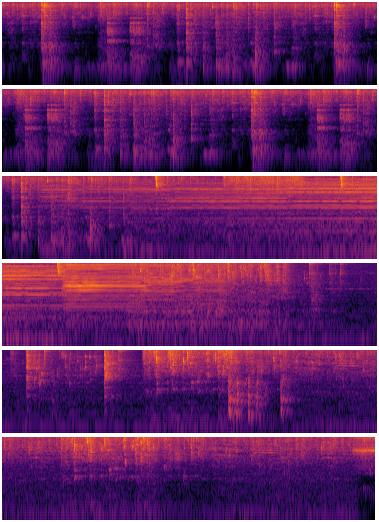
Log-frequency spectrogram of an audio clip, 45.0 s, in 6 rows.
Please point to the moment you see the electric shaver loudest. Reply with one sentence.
The loudest moment of the electric shaver is at 24 seconds.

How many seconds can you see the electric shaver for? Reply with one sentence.
You can hear the electric shaver for 11 seconds altogether.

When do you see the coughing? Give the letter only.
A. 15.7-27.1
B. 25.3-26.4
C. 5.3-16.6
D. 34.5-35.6
D.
